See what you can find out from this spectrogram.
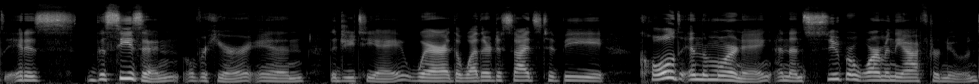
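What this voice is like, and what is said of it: Congested, sick-sounding voice. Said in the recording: “as you can probably hear from my voice... I am getting over a really bad cold”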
